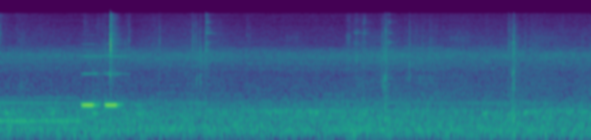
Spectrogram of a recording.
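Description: LigaSure vessel-sealing generator: a steady activation tone that stops about a second in, then two short, louder, higher beeps, the signal that the seal cycle is complete. A few faint clicks of instruments follow over a low steady hum of operating-room equipment.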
